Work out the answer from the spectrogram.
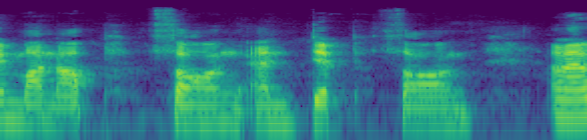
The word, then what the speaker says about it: phthong: guess in like so like thong in ancient greek would be more like patong which even people who study ancient greek don't actually pronounce things that way because as english speakers it's really hard for us anyway so that's don't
